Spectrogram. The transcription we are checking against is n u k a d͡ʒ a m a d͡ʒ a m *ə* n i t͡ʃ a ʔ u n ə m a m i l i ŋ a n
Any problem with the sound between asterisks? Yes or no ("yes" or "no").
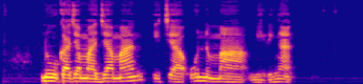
yes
